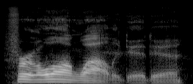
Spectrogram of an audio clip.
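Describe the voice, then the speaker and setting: A man with a gravelly voice chatting bluntly with friends during a watch-along stream. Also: sits low, animated, moderate pace, darkish tone, dry recording. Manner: blunt, stubborn banter. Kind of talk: casual watch-along chat.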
